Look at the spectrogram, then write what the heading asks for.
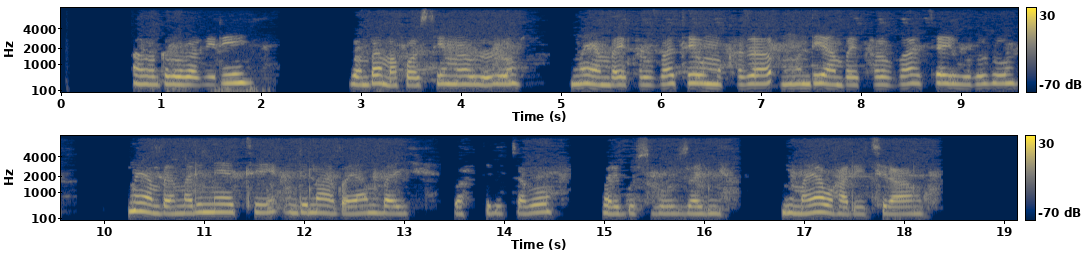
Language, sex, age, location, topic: Kinyarwanda, female, 18-24, Huye, health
